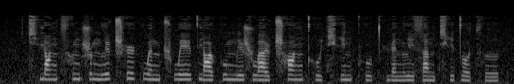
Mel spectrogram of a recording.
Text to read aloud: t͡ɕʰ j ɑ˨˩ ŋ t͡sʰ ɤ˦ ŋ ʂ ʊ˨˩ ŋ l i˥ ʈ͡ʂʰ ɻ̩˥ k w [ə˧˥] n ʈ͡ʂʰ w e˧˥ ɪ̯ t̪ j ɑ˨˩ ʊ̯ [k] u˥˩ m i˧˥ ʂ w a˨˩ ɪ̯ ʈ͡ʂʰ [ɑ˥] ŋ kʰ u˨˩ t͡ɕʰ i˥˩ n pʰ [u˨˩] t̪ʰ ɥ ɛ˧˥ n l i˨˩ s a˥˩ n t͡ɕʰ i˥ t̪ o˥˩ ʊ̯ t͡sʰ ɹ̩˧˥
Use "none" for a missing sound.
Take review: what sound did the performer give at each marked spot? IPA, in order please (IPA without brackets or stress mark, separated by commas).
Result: ə˨˩, k, ɑ˥, u˨˩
